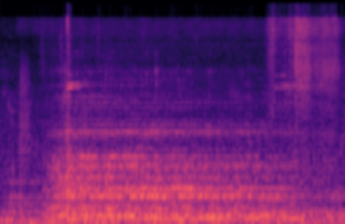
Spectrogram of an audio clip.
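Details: Chery Emgrand with a front wheel spinning during front suspension repair: strong, steady, grainy droning hum from a worn hub bearing.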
